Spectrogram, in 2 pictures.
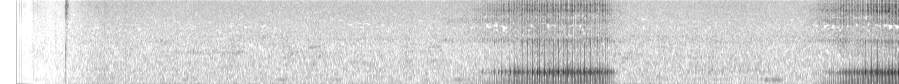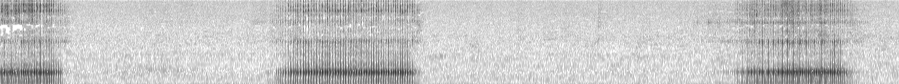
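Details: Sleeping Boston Terrier snoring loudly indoors, four rasping, rumbling snores about one second long, spaced roughly every three and a half to four seconds, with quiet breathing between them.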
